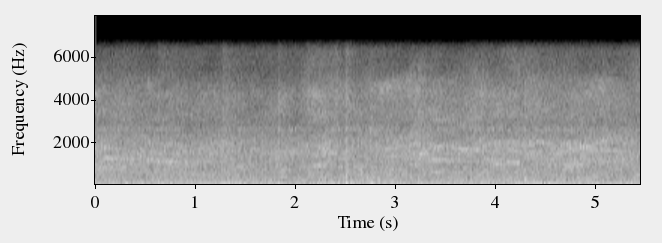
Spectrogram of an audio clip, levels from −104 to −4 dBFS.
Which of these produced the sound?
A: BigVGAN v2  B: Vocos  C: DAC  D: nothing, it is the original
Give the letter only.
C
